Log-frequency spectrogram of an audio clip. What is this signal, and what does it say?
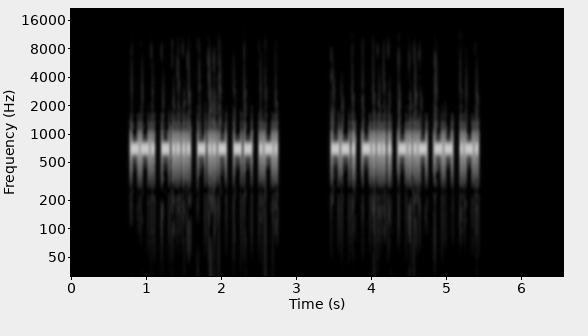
Morse code, heard as a keyed tone, about 34 wpm, 700 Hz. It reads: G6XMR G6XMR
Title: DXCC-100 Call Signs - 5 Characters - Repeated 2x - 35wpm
